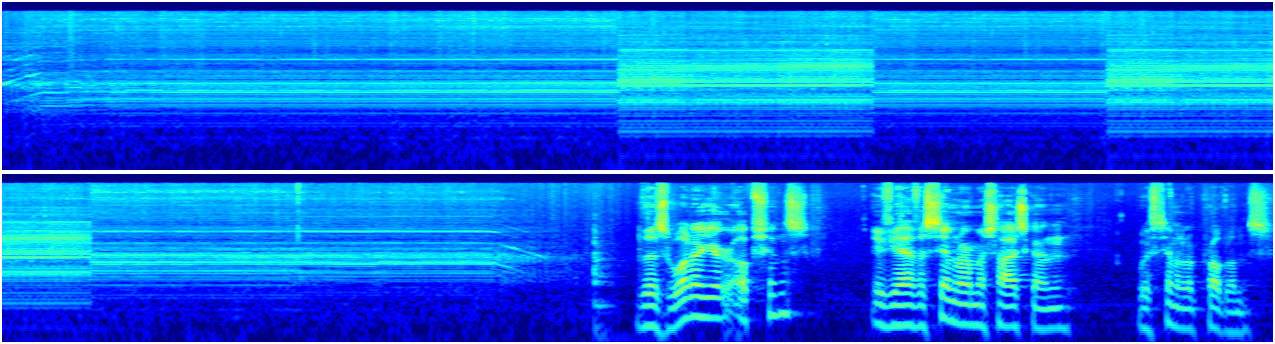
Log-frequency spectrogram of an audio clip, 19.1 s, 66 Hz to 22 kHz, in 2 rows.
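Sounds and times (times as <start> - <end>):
massage gun loud buzz: 0.0 - 14.0
massage gun humming: 0.0 - 14.3.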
